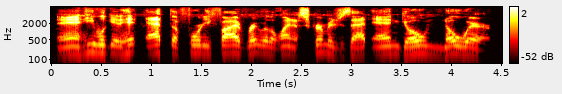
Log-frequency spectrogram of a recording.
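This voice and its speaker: Speaking briskly and steadily, this man calls live football play-by-play in short, clipped bursts with hesitant asides, his voice a little high and a bit bright. A close mic on an audio-only stream gives dull, lo-fi audio with no room sound.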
